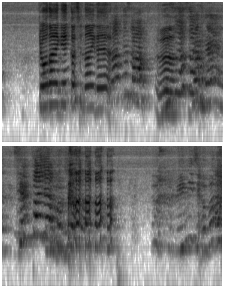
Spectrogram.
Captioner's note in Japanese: 笑い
